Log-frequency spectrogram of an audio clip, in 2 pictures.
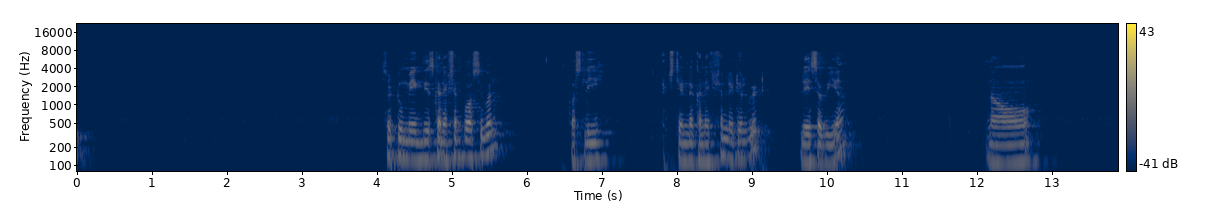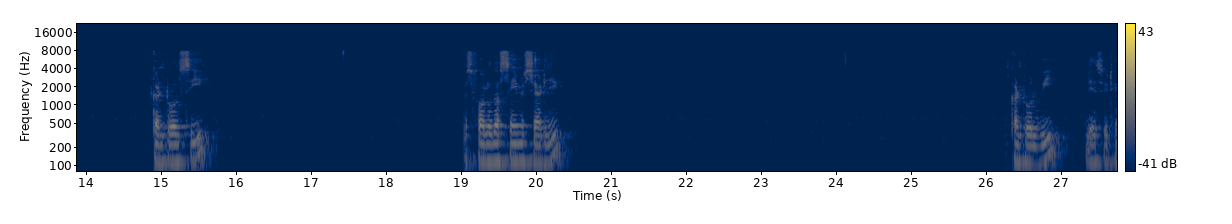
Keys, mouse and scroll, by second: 4.4 click, 9.5 right click, 11.5 ctrl+v, 12.4 click, 14.9 shift+click, 17.7 shift+click, 20.2 ctrl+c, 21.4 click, 24.1-24.4 scroll down 1, 26.0 ctrl+click, 27.2 scroll up 1.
